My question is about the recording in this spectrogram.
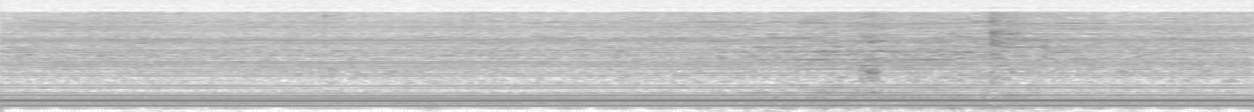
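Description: Faint, steady electrical mains hum in the recording, a constant buzz of several steady tones with nothing else over it.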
